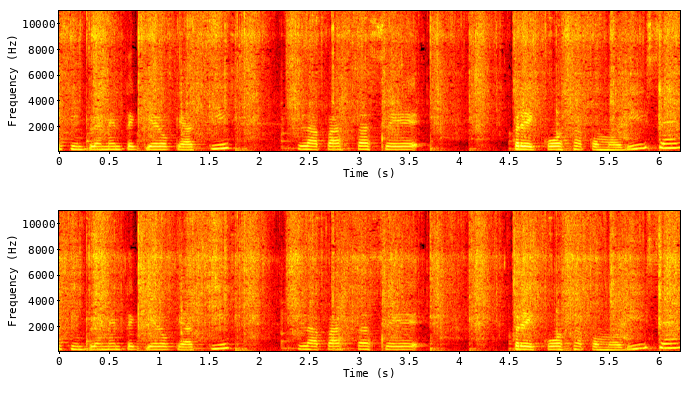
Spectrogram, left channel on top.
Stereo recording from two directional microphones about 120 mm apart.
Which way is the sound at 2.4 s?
70° left (ahead or behind).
